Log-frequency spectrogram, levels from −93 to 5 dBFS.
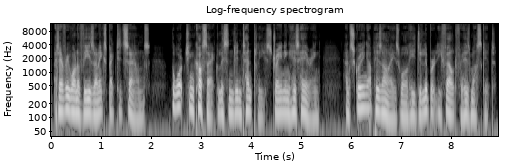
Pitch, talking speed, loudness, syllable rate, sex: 115 Hz, 180 wpm, -22 LUFS, 6.4 syllables/s, male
